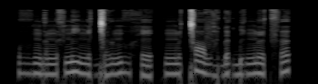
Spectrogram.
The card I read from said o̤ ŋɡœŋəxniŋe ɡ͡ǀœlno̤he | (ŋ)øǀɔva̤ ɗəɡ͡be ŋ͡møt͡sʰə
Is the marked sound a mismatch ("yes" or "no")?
yes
